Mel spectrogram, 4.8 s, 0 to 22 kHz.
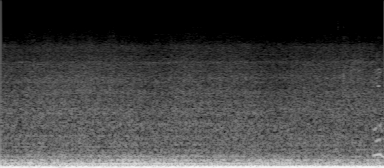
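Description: A 1959 Chevy Bel Air rolling down a street, heard from inside as a steady low engine rumble and road drone, with a person talking over it.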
